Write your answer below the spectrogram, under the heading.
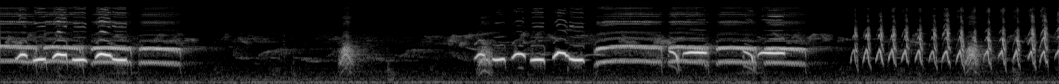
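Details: Male laughingthrush song in the old-forest voice with the female's ro calls, aimed at rousing males fast: wavering whistled phrases, a quiet gap, more looped whistles, ending in a quick dry rattling series.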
